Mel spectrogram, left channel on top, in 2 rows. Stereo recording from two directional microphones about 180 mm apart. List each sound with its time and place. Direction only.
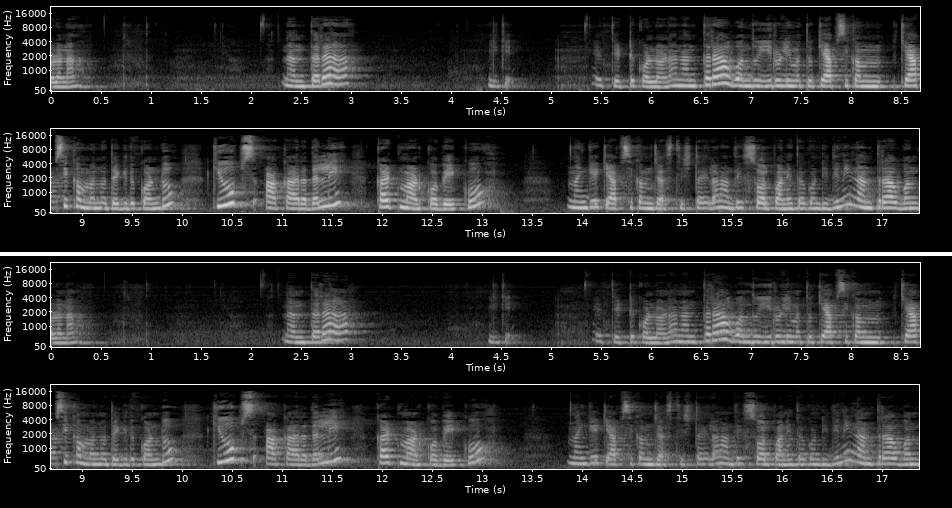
0.0 s a sound: 25° left (ahead or behind)
2.3 s a woman's voice: 20° left (ahead or behind)
4.4 s a woman's voice: 20° left (ahead or behind)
